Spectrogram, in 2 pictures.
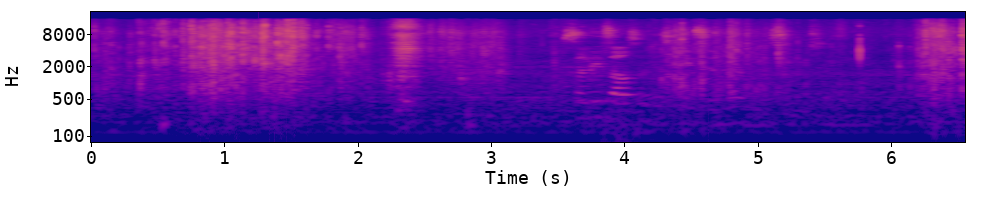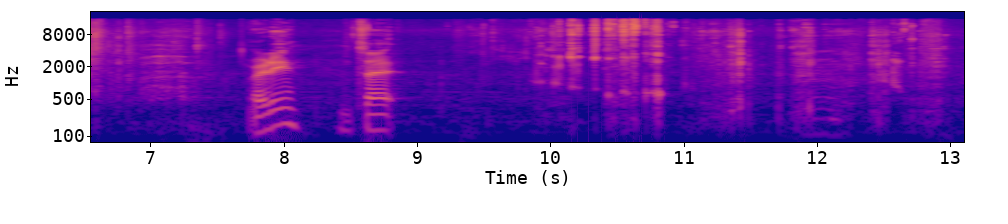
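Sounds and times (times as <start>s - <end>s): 
crinkling bag of salted chips: 0.0s - 3.2s, 4.2s - 5.4s, 6.0s - 7.1s, 9.4s - 13.0s
speech: 3.9s - 4.3s, 7.8s - 8.9s.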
